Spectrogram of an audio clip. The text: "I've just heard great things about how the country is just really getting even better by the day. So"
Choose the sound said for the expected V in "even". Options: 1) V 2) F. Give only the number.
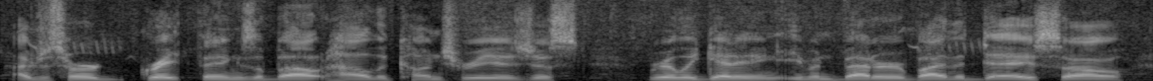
1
